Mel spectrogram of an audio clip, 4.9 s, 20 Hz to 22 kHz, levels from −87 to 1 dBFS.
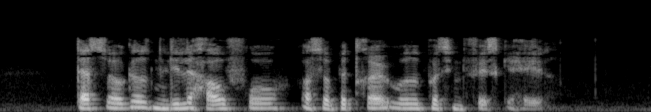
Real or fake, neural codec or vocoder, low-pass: real; none; 5.4 kHz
